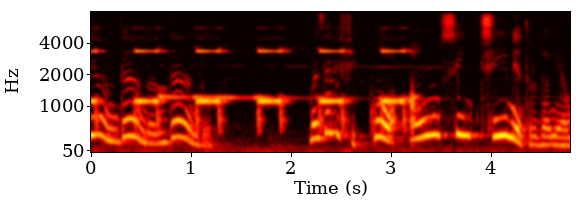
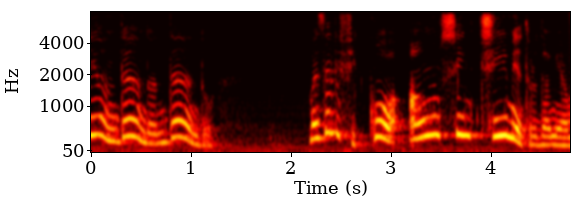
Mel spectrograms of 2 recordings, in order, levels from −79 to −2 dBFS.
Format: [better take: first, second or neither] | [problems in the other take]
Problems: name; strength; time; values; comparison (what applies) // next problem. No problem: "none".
second | background sound (Bus / Alarm); 3 dB below the speech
